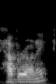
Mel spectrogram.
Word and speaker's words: Gaborone: It might look like Gaborone, however, it's spelled Gaborone, or sorry, pronounced Gaborone.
